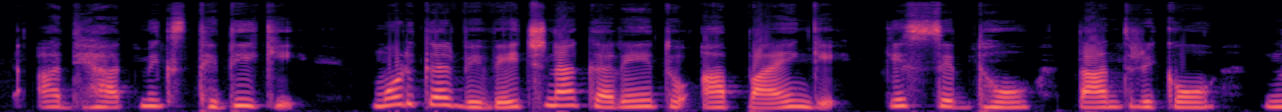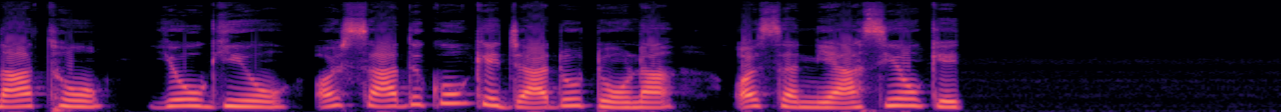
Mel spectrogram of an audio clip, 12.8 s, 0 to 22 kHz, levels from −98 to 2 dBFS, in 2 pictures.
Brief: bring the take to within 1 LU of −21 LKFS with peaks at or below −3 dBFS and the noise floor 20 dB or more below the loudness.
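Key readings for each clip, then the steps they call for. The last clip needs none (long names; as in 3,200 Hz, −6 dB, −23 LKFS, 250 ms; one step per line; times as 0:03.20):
share of clipped samples 0.3%; peaks flattened at −18.0 dBFS; integrated loudness −30.0 LKFS; sample peak −18.0 dBFS; target loudness −21.0 LKFS
→ clipped peaks rebuilt −18 dBFS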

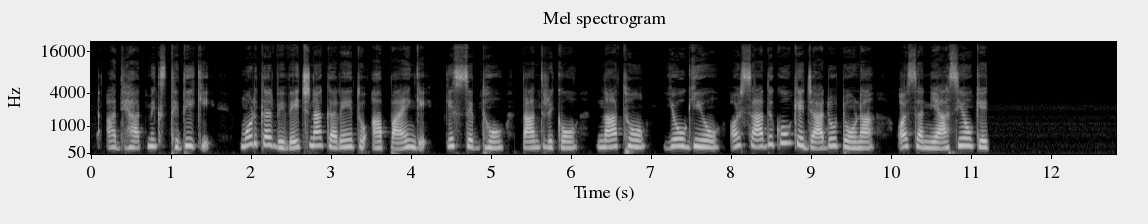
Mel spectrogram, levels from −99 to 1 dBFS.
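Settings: share of clipped samples 0.0%; integrated loudness −30.0 LKFS; sample peak −13.5 dBFS; target loudness −21.0 LKFS
→ level +9 dB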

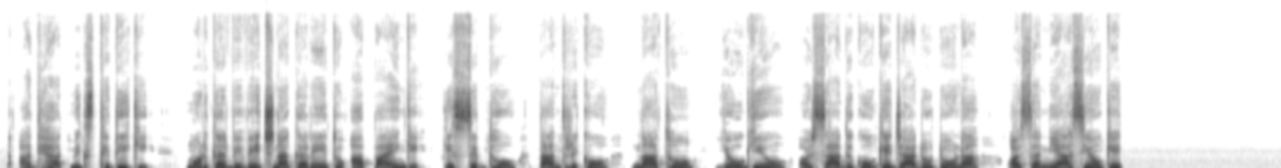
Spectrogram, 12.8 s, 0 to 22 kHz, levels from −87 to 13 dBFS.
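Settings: integrated loudness −21.0 LKFS; sample peak −4.5 dBFS; background noise floor −74 dBFS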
